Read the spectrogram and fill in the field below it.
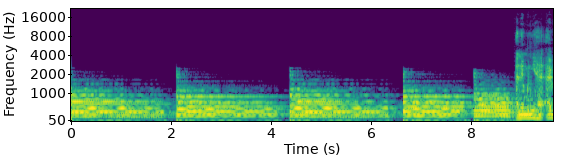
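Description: An 80s-style electric piano plays a simple chord progression: four sustained chords, each held about two seconds with a clean attack, then a fifth shorter chord ending in a brief bright noise burst.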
